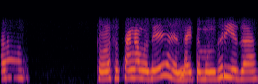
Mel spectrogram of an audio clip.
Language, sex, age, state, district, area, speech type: Marathi, female, 30-45, Maharashtra, Washim, rural, conversation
